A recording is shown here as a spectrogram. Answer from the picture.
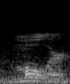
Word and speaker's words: molar: Molar is how you say it when it's a unit and it's of HCl.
